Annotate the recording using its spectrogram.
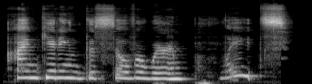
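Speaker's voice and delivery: very high, slow voice trailing off. Answering, though not really answering the question, voice trailing off. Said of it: "Penelope answered with her voice trailing off".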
